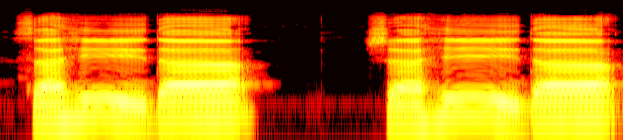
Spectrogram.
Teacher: শাহিদান, শাহিদান, এই দান না বলে এখানে তো আছে, থামতে হবে, তার জন্য শাহিদা, শাহিদা, এভাবে এক আলিফ টেনে পড়বেন। দুই জাবার যদি থাকে তাহলে একটি জাবার বাদ দিয়ে এক আলিফ টেনে পড়বেন, যদি থামতে হয় তাহলে।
